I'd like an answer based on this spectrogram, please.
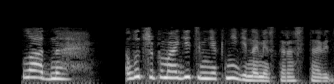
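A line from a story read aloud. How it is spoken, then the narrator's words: Sighing. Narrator (Russian): вздохнула я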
